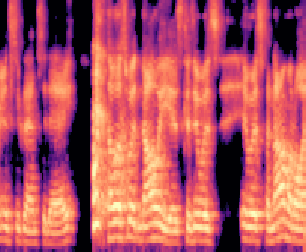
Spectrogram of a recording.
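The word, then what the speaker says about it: Nauli: it before, and I'm going to botch the pronunciation of this. I'm only Go for assuming it. Nolly. You nailed it. Nolly Kriya. Yes. Yeah. So you had a post on your Instagram today. Tell us what Nolly is, because it was phenomenal.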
